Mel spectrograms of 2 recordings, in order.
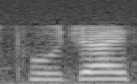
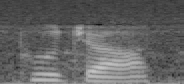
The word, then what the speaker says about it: Pooja: My name is Pooja. It's spelled like peas and Peter. O-O-J-A, Pooja.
